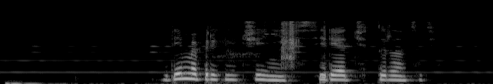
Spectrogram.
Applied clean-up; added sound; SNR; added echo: classical method log-MMSE.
